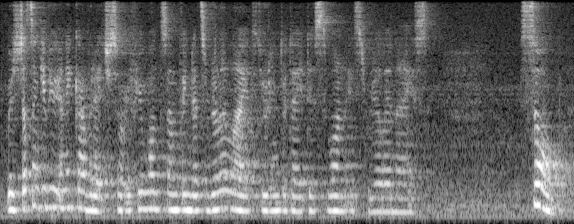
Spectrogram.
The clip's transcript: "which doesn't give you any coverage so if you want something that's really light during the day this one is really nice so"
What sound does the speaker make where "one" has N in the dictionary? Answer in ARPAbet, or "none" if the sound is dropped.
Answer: N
